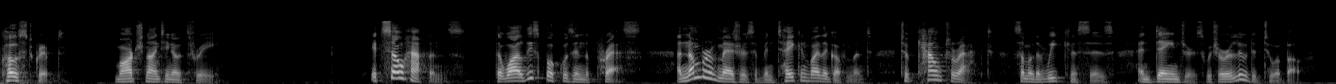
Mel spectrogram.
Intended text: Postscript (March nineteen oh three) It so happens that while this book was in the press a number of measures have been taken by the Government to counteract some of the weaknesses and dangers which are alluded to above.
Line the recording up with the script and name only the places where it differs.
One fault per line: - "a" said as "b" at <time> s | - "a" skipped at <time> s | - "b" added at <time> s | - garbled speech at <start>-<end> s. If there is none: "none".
none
